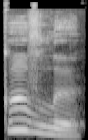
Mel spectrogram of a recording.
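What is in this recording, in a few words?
"кывлы", Komi, female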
